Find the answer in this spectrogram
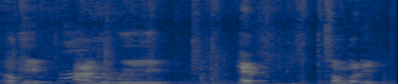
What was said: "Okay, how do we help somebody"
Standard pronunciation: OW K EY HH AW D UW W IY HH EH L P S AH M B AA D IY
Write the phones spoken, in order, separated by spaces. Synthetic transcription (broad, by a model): OW K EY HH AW D UW W IY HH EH P S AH M B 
